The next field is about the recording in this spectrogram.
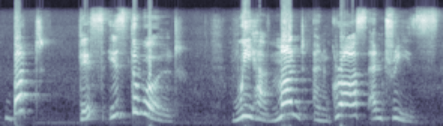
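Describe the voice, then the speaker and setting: A woman's voice: sits high, big pitch swings, extremely slow, a bit bright, full character voice. A woman voicing stodgy, disapproving, anxious grown rhinoceroses in a storybook, with emphatic scolding. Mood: scornful, disapproving.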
